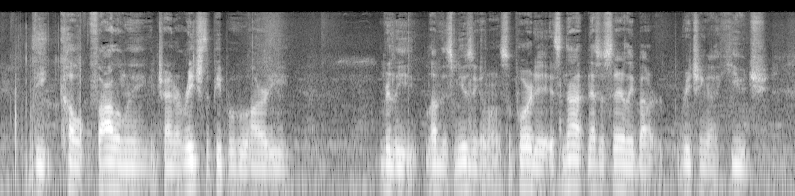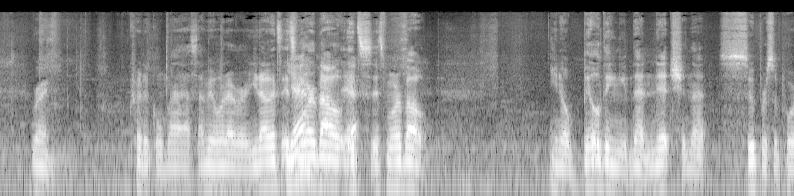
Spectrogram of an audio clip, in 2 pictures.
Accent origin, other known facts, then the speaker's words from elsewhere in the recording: New Haven, Connecticut, United States; the night before was my hometown, New Haven.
